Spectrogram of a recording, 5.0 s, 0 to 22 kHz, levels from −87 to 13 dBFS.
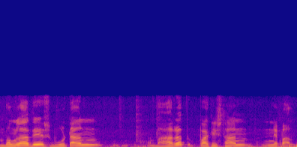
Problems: none marked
